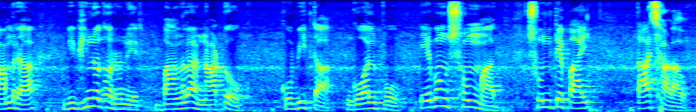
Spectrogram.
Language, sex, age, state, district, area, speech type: Bengali, male, 60+, West Bengal, Paschim Medinipur, rural, spontaneous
